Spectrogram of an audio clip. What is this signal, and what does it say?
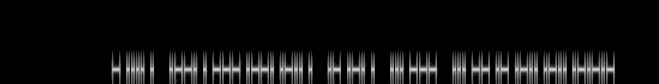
Morse code, heard as a keyed tone, about 50 wpm, 700 Hz. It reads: THE PEOPLE ARE SO SMALL.
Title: Additional Easy Phrases 50wpm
